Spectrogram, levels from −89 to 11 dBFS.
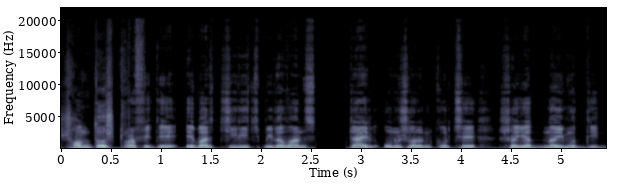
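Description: From 0.67 s to the end, the speech has channel delay with comb filtering. One channel runs late by under a millisecond, and the mono sum cancels evenly spaced frequencies. The first notch sits near 700 Hz. The sound turns hollow and phasey.

At 2.54 s there is a rebuffering stall. The player ran out of audio and waited. Silence lasts until 2.85 s, adding about 311 ms. The speech then resumes exactly where it stopped. Nothing is lost.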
